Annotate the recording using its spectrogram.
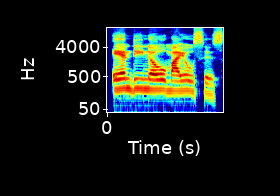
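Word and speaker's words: adenomyosis: that no it's literally it's literally like Ando i I typed it in because I never said it right it's literally and Andino meiosis like a d e n o m y o yeah like it's not endometriosis but no no to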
